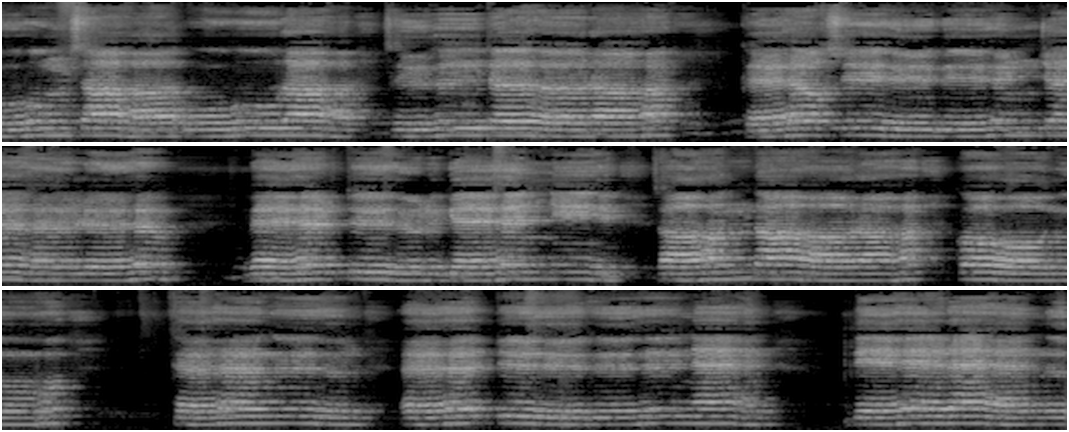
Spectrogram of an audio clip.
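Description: A boy singing Sakha toyuk solo and unaccompanied, holding close to one pitch in chant-like phrases of a few seconds each, broken by short breaths.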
